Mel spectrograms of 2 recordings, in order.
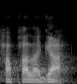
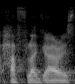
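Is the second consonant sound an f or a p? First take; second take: p; f. First: The second consonant is a p sound. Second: The second consonant is an f sound. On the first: The speaker calls it right. "I pronounce the next word, hapalaga" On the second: The speaker calls it wrong. "haflaga is not the correct way of saying it"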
